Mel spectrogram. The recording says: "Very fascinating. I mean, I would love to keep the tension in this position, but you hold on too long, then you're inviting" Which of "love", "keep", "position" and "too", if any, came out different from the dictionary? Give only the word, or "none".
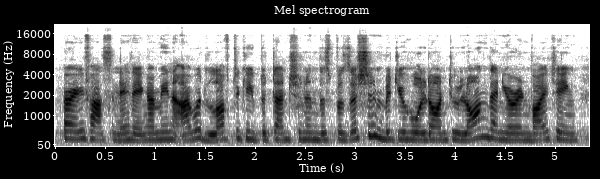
none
